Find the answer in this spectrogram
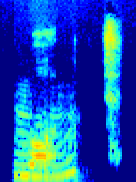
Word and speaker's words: walked: So this verb ends in ed, but the pronunciation is with a T at the end. Walked.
